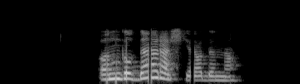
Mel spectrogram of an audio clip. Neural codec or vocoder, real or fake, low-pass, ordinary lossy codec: none; real; 5.4 kHz; MP3, 48 kbps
